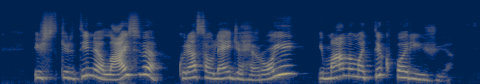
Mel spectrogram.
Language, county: Lithuanian, Vilnius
